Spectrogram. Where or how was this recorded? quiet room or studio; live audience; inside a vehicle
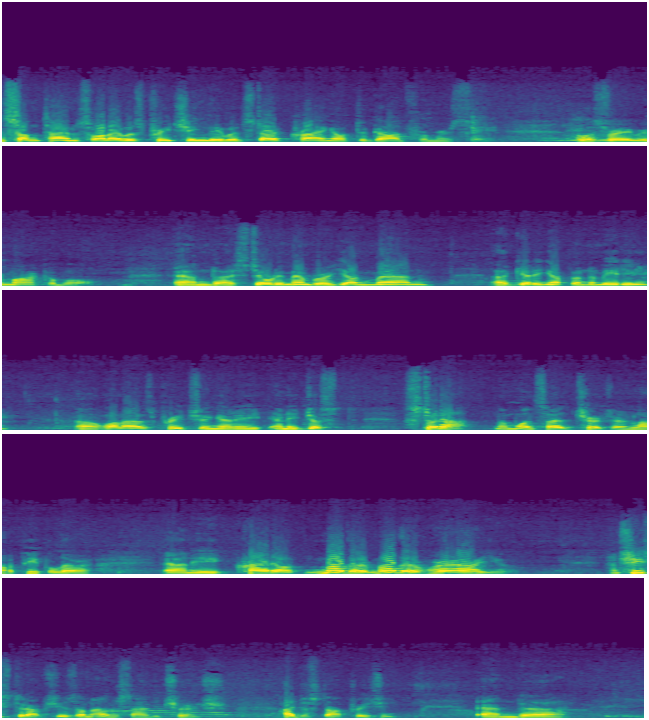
live audience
